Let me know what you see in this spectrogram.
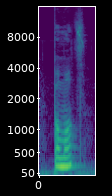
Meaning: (noun) help, aid, assistance; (interjection) help! (cry of distress)
- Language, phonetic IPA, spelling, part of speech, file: Czech, [ˈpomot͡s], pomoc, noun / interjection, Cs-pomoc.ogg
